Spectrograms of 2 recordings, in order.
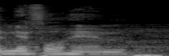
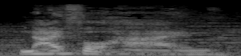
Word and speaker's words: Niflheim: life uh have to go track go to niffle him and track them track it down it's pronounced knifelheim let's pronounced Kraken falcon so let me ask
